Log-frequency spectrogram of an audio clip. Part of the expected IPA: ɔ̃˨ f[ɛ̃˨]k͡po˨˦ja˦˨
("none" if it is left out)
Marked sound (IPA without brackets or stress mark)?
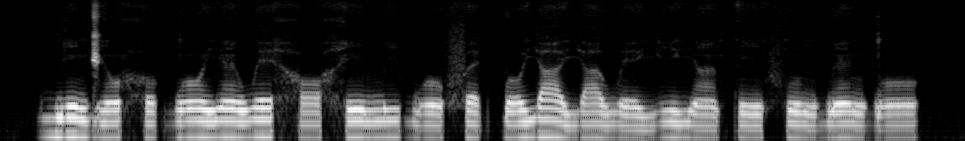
ɛ˨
